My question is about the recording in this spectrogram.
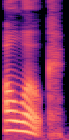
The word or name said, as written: awoke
